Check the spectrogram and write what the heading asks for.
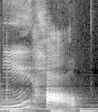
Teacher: And there's also, if you've learned Chinese before, there's that tone sandy where it's like the first two, if you see a third tone twice in a row, like 你好, it goes from a higher tone, 你好. Ni is a third tone, but it switches over to a second tone from 你好 to 你好.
